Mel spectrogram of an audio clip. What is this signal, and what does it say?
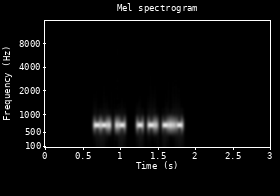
Morse code, heard as a keyed tone, about 52 wpm, 700 Hz. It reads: GA TNX
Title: K1USN SST QSO Practice 50wpm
